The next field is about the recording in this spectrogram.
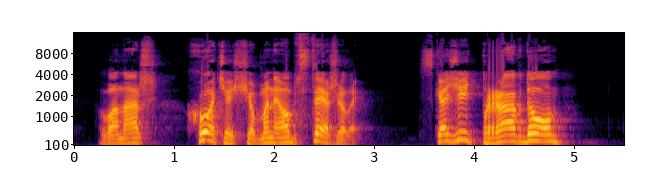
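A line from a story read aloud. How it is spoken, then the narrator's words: Last words shouted. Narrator (Ukrainian): Останні два слова він викрикнув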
